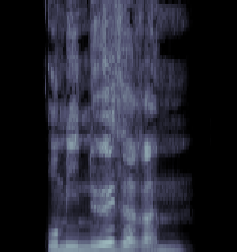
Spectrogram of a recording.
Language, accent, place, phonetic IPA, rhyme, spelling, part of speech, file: German, Germany, Berlin, [omiˈnøːzəʁəm], -øːzəʁəm, ominöserem, adjective, De-ominöserem.ogg
- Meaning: strong dative masculine/neuter singular comparative degree of ominös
